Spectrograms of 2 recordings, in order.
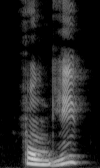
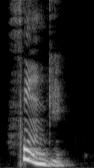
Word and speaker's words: funghi: Fungi piszemy przez GH, literka H umiejscowiona pomiędzy G a I, powoduje, że G zachowuje twardą wymowę. Zatem grzyby to po włosku fungi, a nie fungi.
